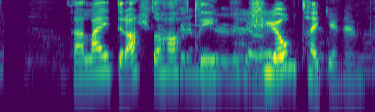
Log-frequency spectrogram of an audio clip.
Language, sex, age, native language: Icelandic, female, 14, Icelandic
